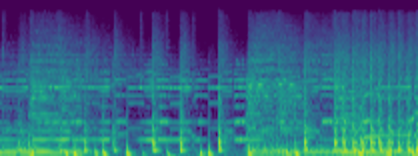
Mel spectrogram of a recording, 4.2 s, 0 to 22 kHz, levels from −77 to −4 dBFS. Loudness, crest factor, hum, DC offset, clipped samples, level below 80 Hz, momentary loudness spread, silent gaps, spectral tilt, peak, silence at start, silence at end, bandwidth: -21 LUFS; 18 dB; none; under 0.1%; under 0.1%; -30 dBFS; 7 LU; none; -6 dB/octave; -2 dBFS; 0 s; 0 s; 16.5 kHz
